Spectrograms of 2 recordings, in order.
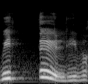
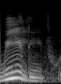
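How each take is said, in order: First: The final consonant of huit is pronounced. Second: The final consonant of huit is silent. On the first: The speaker calls it wrong. "안 하고" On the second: The speaker calls it right. "위 리브 이렇게 하고요"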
